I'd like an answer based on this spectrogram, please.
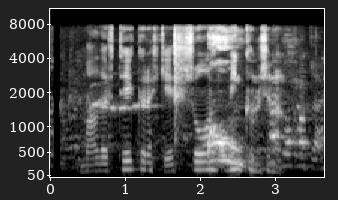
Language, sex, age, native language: Icelandic, male, 14, Icelandic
